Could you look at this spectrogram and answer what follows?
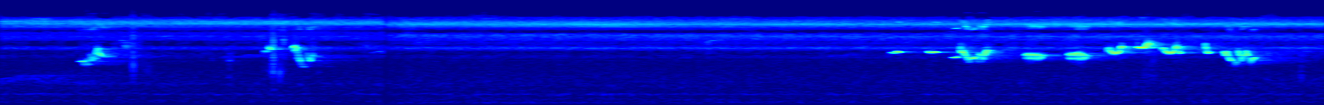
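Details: Ruby-throated Bulbul by a roadside in Sumatra, during trapping with a cage, gives two brief sharp chirps, then a quick run of bright warbled notes near the end, over a steady high insect drone.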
